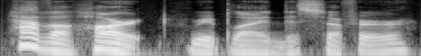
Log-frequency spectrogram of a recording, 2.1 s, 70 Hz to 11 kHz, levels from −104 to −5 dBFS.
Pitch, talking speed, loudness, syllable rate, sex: 100 Hz, 170 wpm, -20 LUFS, 5.2 syllables/s, male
